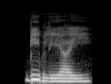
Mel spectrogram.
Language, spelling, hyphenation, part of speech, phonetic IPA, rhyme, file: Hungarian, bibliai, bib‧li‧ai, adjective, [ˈbiblijɒji], -ji, Hu-bibliai.ogg
- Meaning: biblical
